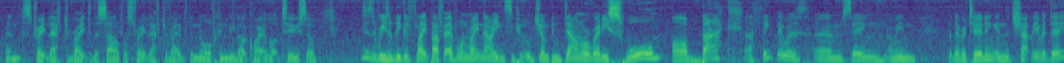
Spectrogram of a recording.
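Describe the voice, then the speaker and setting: A man's voice: mid-range voice, darkish tone, slight background noise. A British man giving casual, rambling live game commentary as an esports caster, chatty and a little hesitant. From England. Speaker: esports caster and stream host. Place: home or personal studio.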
